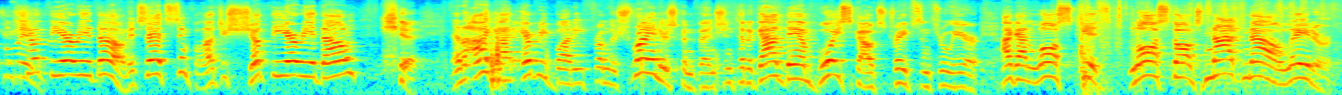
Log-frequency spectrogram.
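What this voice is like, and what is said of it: Chicago accent. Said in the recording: “He is the most Chicago cop I've ever seen ... using his Chicago accent”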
